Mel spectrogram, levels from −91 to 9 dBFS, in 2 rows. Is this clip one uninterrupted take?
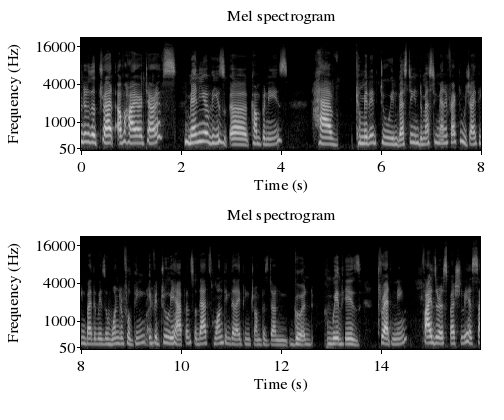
no; 2 cuts; at 2.1 s, 14.8 s

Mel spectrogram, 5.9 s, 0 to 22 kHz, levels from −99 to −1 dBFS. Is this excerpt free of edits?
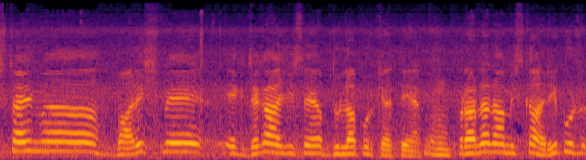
yes; 0 cuts

